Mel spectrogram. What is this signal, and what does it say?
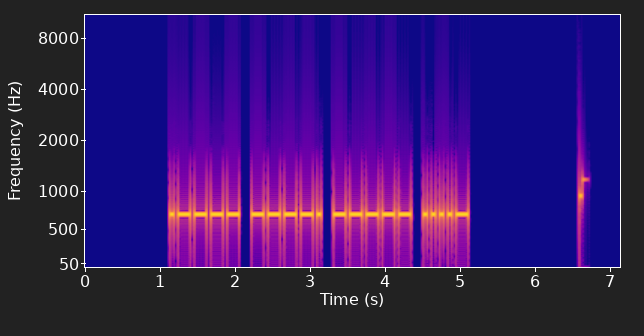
Morse code, heard as a keyed tone, about 22 wpm, 700 Hz. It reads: 1904
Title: Numbers - 4-Digit 22wpm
